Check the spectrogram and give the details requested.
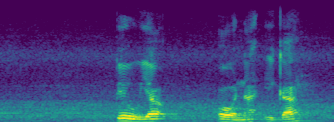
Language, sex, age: Southern Sotho, male, 23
